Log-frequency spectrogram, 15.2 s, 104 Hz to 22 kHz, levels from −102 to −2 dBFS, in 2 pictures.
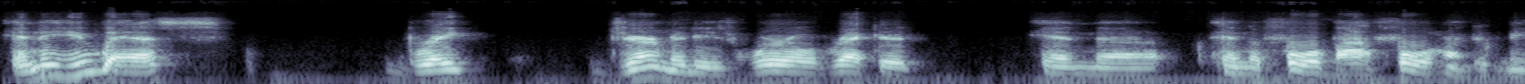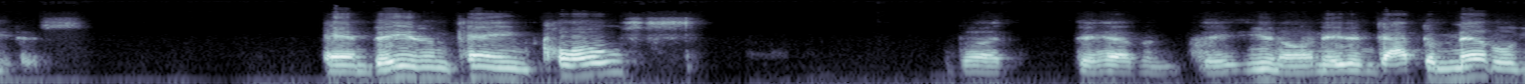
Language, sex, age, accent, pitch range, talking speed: English, male, 50-69, American, 110-150 Hz, 125 wpm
